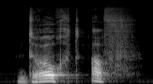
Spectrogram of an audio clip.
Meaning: inflection of afdrogen: 1. second/third-person singular present indicative 2. plural imperative
- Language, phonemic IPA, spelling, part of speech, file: Dutch, /ˈdroxt ˈɑf/, droogt af, verb, Nl-droogt af.ogg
